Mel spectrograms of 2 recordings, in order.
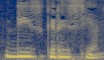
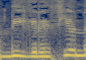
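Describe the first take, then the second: First: It has an s sound before the g. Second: It has no s sound before the g. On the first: The speaker calls it wrong. "No disgresión" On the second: The speaker calls it right. "Digresión es la primera palabra y es lo correcto"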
